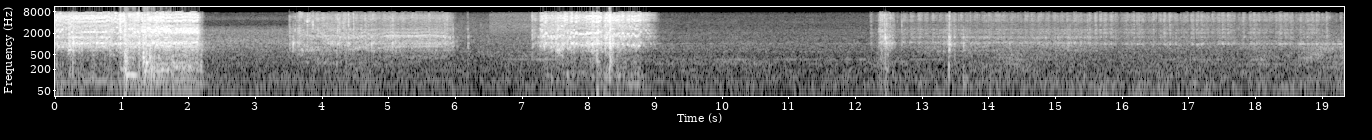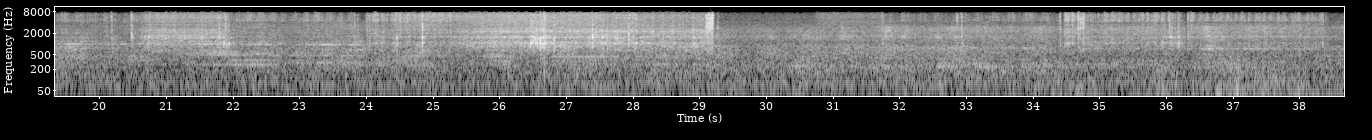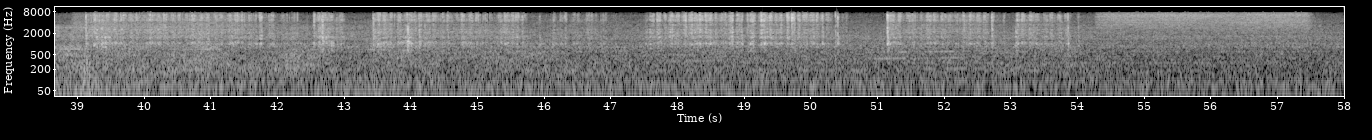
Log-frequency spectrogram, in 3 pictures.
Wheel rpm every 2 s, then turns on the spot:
260, 50, 110, 170, 70, 10, 60, 70, 70, 40, 50, 30, 60, 60, 20, 0, 20, 50, 50, 30, 40, 40, 40, 30, 60, 30, 30, 0, 0.
2-6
